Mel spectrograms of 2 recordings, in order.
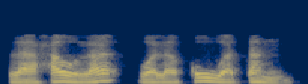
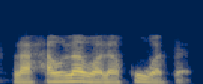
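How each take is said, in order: First: The last word ends in -an. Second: The last word ends in a short -a. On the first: "Kita baca dia nasab" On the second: "kita baca dia fathah"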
